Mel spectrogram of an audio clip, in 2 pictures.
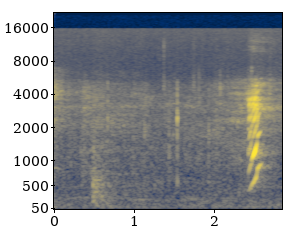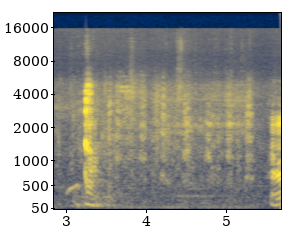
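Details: Pinschers getting their walking leashes put on by their owner, squirming and dodging: two quick rising whine-yelps about a second apart, then a louder burst at the close, over handling rustle and a quiet room.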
